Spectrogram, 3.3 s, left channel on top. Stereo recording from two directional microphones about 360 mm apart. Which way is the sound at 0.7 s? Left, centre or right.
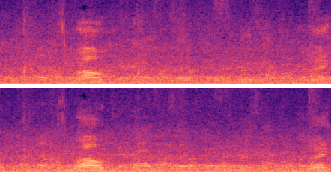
Centre.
